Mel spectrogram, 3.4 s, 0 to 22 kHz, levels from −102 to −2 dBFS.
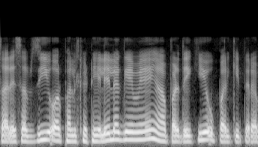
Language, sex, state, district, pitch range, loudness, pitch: Hindi, female, Chhattisgarh, Kabirdham, 160-205 Hz, -14 LUFS, 170 Hz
